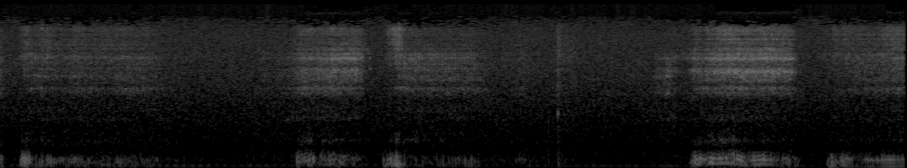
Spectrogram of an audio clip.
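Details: Sleeping dog: irregular rattling, snorting breaths, about four in seven seconds: snoring.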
